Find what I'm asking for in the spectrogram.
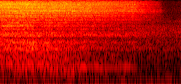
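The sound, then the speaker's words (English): A single deep breath during a guided relaxation exercise, heard as a long, soft, airy hiss that holds steady and then fades away toward the end. “Last deep breath in. Deep breath in.”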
